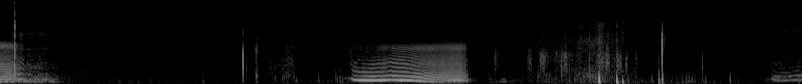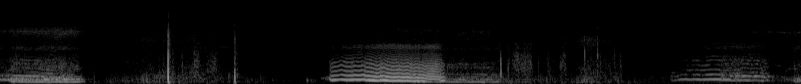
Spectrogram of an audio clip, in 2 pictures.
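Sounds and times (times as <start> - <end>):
person snoring: 7.7 - 8.9, 11.3 - 13.0, 14.8 - 16.0.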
